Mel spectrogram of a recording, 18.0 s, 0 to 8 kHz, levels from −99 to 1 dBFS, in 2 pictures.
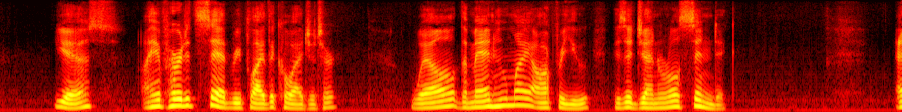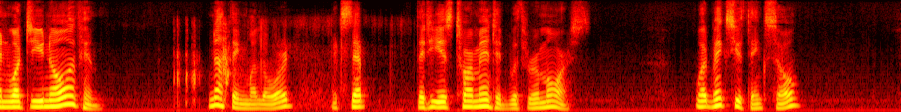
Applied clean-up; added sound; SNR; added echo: neural separator model SepFormer DNS4.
